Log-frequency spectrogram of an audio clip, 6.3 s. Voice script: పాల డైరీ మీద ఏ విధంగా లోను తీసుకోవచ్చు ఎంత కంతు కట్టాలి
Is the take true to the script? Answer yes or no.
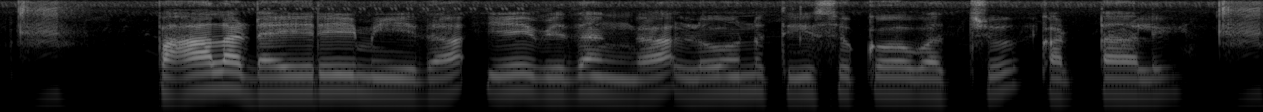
no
